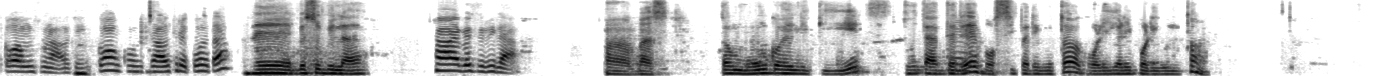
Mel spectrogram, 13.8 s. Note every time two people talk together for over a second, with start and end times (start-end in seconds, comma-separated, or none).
none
